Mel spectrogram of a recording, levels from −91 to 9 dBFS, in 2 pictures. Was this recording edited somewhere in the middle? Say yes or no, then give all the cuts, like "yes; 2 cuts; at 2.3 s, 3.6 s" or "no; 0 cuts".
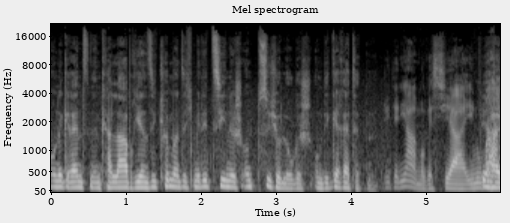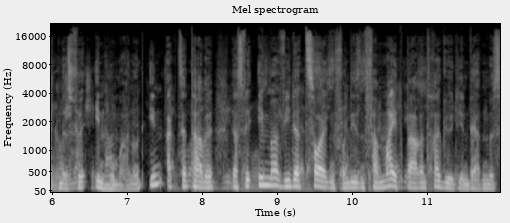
yes; 1 cut; at 4.4 s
